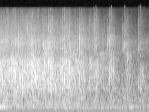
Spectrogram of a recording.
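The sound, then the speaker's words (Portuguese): An audience applauds in praise of the Lord Jesus Christ, a dense wash of many hands clapping that starts strong and gradually thins and fades, with a few sharper individual claps standing out near the end. “Oh, aplaude o Senhor Jesus Cristo e a, e a, e a palavra de bênção da minha mãe.”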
